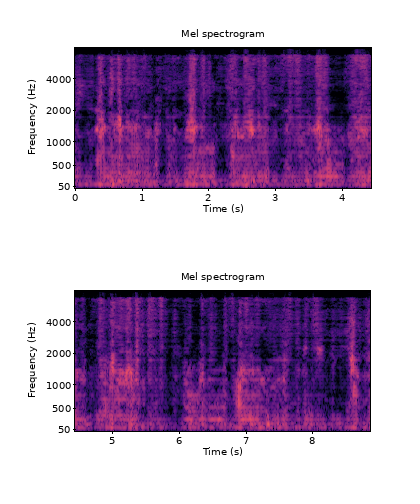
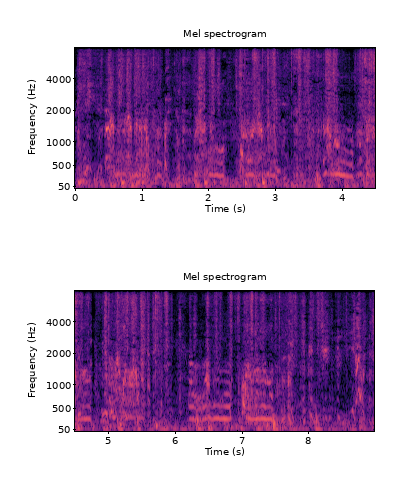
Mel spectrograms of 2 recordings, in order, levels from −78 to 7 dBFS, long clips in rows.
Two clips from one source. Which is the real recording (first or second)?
second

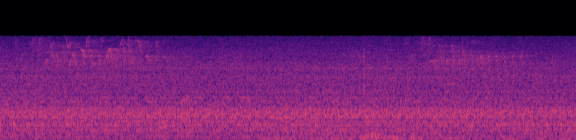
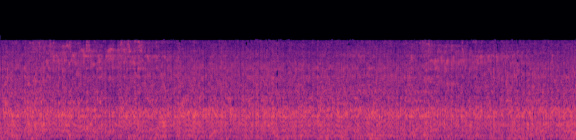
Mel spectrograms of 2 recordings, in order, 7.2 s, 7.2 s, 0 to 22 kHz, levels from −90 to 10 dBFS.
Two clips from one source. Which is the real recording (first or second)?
first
